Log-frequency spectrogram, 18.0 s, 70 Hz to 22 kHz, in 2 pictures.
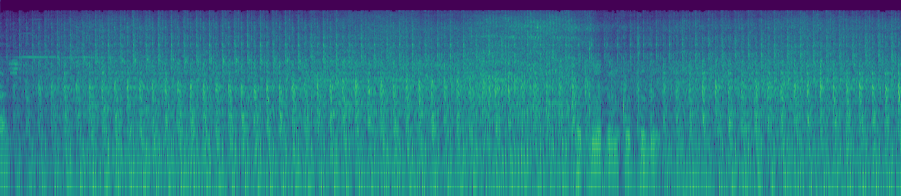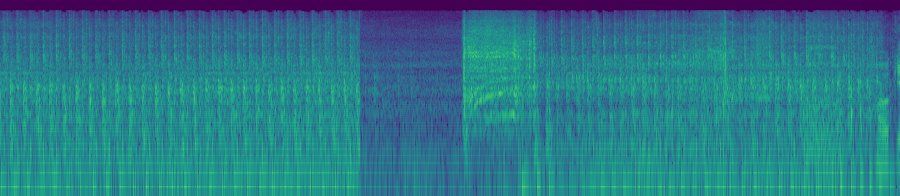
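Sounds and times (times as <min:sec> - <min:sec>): motorcycle diesel engine running: 0:00.0 - 0:18.0.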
